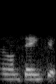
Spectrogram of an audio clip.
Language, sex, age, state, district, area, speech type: Tamil, female, 18-30, Tamil Nadu, Pudukkottai, rural, conversation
